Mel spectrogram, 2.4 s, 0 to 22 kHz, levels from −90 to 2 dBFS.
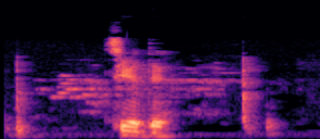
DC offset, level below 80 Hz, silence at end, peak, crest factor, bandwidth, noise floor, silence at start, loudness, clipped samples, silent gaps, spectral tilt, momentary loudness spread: under 0.1%; -66 dBFS; 0.35 s; -2 dBFS; 18 dB; 9.4 kHz; -42 dBFS; 0.1 s; -17 LUFS; under 0.1%; none; -3 dB/octave; 20 LU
